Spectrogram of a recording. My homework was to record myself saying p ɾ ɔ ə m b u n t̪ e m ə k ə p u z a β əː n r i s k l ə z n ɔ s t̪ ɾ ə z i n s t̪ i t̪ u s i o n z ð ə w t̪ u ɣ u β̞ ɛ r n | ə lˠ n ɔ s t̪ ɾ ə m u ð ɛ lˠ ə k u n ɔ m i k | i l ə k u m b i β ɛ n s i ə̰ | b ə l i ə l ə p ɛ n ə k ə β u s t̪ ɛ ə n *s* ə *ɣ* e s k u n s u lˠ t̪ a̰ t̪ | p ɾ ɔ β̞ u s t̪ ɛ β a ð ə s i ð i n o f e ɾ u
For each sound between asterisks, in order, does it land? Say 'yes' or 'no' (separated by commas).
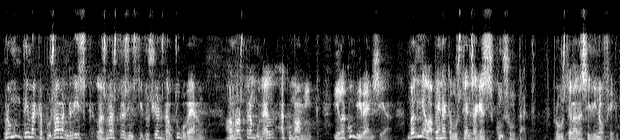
no, yes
